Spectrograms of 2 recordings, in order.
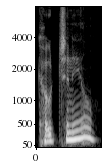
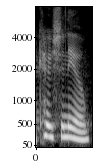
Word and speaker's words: cochineal: You can help me pronounce this. This is like cochineal? How do you say? Yeah, cochineal.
